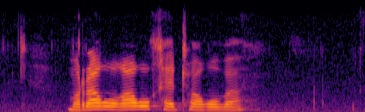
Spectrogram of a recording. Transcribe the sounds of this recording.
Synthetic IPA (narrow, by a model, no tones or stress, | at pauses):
mʊraɣʊɣaɣʊk͡xʰɛtʰwaɣʊːba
